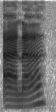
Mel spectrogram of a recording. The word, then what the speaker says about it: Anna: It's not Anna, it's not Anna, it's not American, it's Anna, and so for me it felt like a different pronunciation.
